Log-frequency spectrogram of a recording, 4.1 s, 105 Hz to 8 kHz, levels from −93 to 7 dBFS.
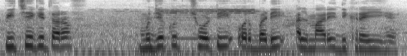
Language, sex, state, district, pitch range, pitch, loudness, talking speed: Hindi, male, Rajasthan, Jaipur, 175-215 Hz, 200 Hz, -14 LUFS, 175 wpm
